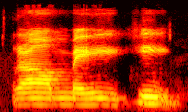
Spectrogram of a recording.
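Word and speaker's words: रामैः: Ramaihi. You have to pronounce it properly. Ramaihi. That visarga also should be pronounced.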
